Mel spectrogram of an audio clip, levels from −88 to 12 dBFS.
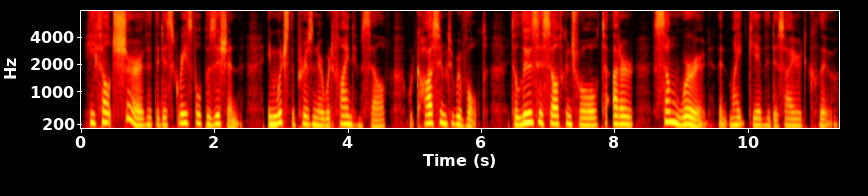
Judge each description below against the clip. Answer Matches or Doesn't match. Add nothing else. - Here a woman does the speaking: Matches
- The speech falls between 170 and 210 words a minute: Matches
